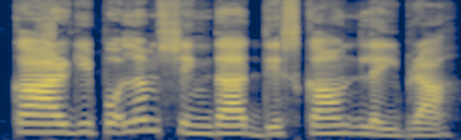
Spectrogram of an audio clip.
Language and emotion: Manipuri, neutral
